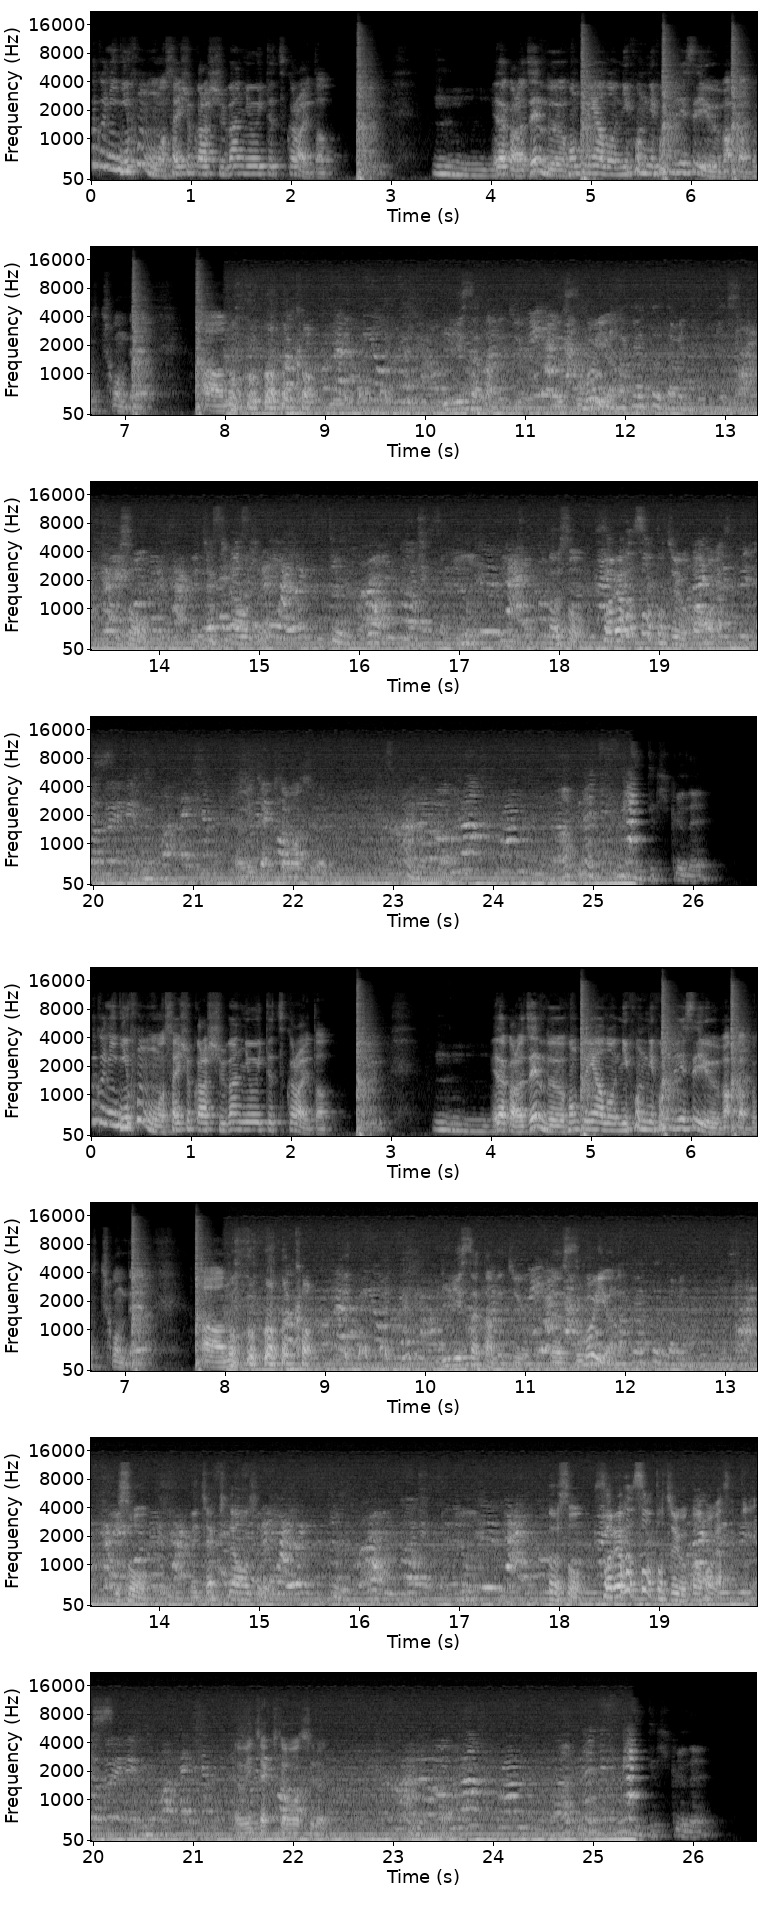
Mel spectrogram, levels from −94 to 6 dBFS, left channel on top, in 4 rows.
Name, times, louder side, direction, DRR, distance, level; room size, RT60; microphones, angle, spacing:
voice 1, 0.0-2.4 2.7-2.9 4.0-7.2 7.7-12.0 13.5-15.1 17.9-20.0 21.4-22.3, right 4 dB, 50° right, 0.3 m, -28 dB
Pistol lyd, 2.6-2.9 4.9-5.1 5.7-6.6 7.1-7.3 7.7-7.9, right 1 dB, 90° right, 1.0 m, -33 dB
voice 2, 3.4-4.1 10.3-10.7 11.5-13.5 14.4-15.4 15.7-17.9 20.3-20.8 21.4-21.6 23.0-23.7 24.5-26.1, left 2 dB, 30° left, 0.6 m, -36 dB
sound 1, 8.0-25.4, right 1 dB, 20° right, 0.7 m, -29 dB
2.1 x 2.0 x 3.0 m
head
